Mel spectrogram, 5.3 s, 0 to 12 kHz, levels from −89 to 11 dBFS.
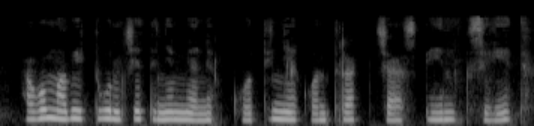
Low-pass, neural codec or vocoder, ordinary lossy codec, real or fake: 7.2 kHz; none; MP3, 32 kbps; real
